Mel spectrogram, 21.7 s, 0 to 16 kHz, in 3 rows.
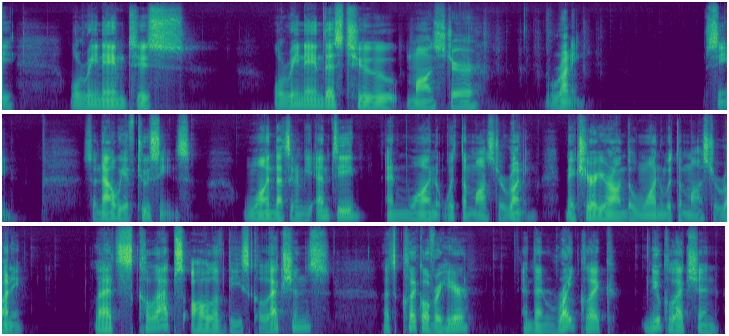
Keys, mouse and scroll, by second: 0.8-7.1 drag, 6.2 n, 8.3 click, 9.6 middle click, 12.3 middle click, 14.8 middle click, 17.0 click, 20.1-21.7 drag.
